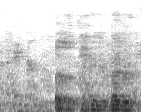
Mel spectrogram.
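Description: A person's voice: a short, low spoken phrase starting a little under a second in, after a quieter moment of low room hum.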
